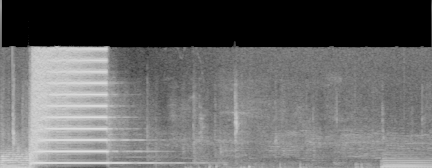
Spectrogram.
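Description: Live band music breaks off, and a single bright, buzzy electronic note rings out loudly for under a second before fading away. The band's music comes back in near the end.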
